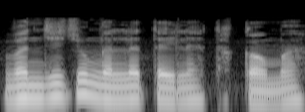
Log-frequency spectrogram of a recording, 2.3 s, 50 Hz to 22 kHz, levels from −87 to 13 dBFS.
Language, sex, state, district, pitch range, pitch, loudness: Wancho, male, Arunachal Pradesh, Longding, 95-110 Hz, 100 Hz, -16 LUFS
